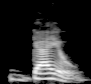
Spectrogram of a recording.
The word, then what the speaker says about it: Gail: My real name, is actually Gail. Gail rhymes with snail, the whale, the big fat snail.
